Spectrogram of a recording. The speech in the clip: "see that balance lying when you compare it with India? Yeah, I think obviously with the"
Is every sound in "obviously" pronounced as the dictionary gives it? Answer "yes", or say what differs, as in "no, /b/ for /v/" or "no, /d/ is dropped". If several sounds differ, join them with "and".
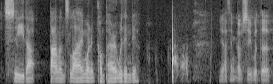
yes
